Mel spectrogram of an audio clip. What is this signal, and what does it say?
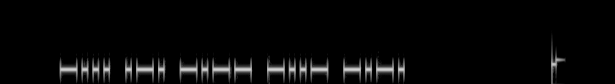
Morse code, heard as a keyed tone, about 23 wpm, 700 Hz. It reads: BRYXC
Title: Code Groups - 5 Letters - 22wpm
